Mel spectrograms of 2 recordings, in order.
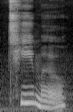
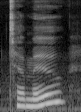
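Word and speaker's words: Temu: I got off of Teemu but if you watch the football game I guess it's per pronounce TAMU I think we all been saying it wrong but this cute little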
